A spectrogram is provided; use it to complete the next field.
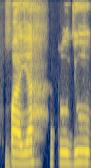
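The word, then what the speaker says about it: فيخرج: Coba Ibu Devi dibaca yang ini, yang fayakhruju minhul ma. Ma-nya awas dibacanya 5 atau 6 harokat. 1, 2, 3 silakan. Wayah Fa ruju bukan wa, fa. Fayah ruju minhul ma.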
